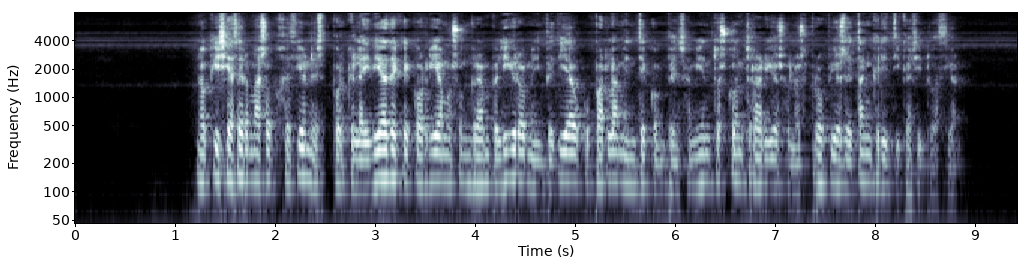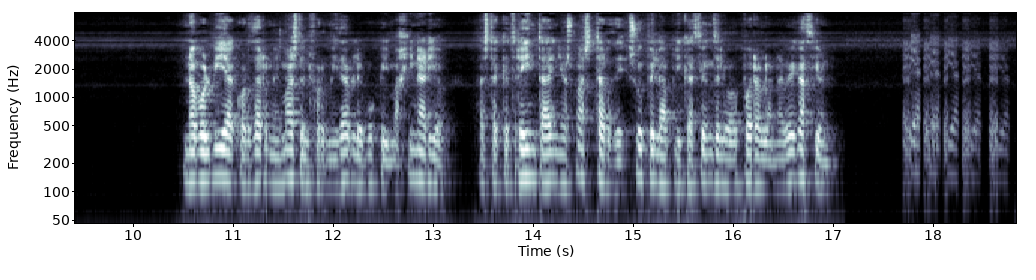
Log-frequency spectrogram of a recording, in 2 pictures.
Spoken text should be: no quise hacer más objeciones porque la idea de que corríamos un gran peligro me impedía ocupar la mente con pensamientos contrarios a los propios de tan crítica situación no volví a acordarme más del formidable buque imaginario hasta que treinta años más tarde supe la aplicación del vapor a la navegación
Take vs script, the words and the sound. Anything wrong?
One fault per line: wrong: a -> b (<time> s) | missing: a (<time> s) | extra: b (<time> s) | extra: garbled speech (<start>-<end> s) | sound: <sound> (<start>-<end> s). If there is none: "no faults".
sound: laugh (17.7-18.8 s)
